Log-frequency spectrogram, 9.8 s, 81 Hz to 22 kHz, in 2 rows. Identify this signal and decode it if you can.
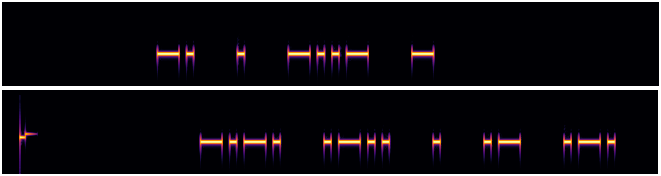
Morse code, heard as a keyed tone, about 22 wpm, spaced as for 16 wpm, 700 Hz. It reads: NEXT CLEAR
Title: 2x Character Spacing - Top 500 Words - 22wpm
